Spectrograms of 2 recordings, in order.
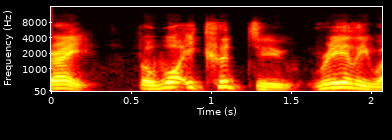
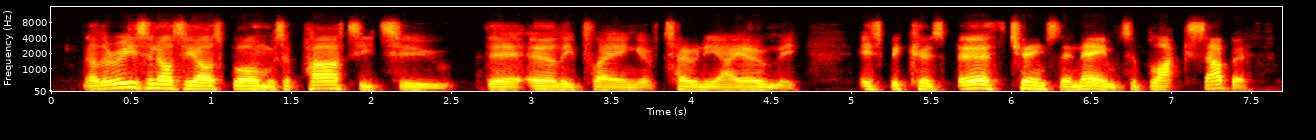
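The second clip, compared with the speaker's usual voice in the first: normal talking voice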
